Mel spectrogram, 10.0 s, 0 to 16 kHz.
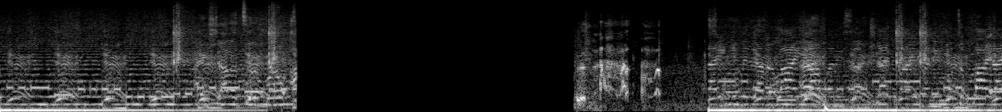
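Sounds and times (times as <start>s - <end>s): person coughing: 5.8s - 6.6s.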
